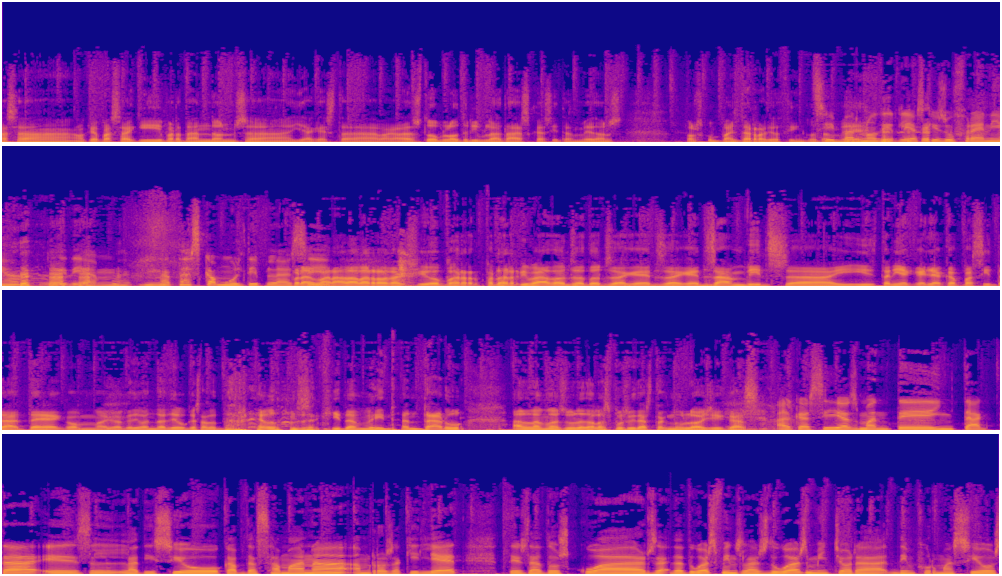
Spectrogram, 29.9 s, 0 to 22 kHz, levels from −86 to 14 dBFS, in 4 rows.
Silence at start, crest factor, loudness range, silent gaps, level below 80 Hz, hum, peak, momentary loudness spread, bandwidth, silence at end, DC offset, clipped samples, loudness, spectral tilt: 0 s; 14 dB; 5 LU; none; -28 dBFS; none; 0 dBFS; 8 LU; 15 kHz; 0 s; under 0.1%; under 0.1%; -15 LUFS; -5.5 dB/octave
